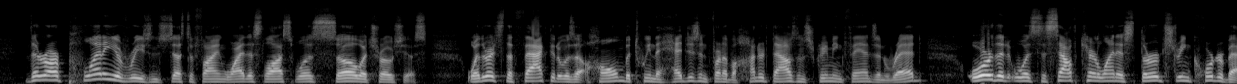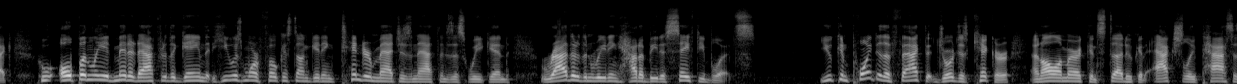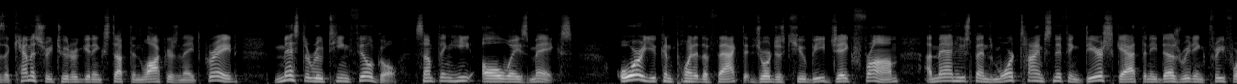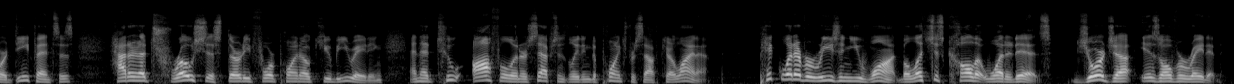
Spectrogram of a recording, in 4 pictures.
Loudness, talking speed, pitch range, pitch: -25 LUFS, 205 wpm, 130-175 Hz, 145 Hz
